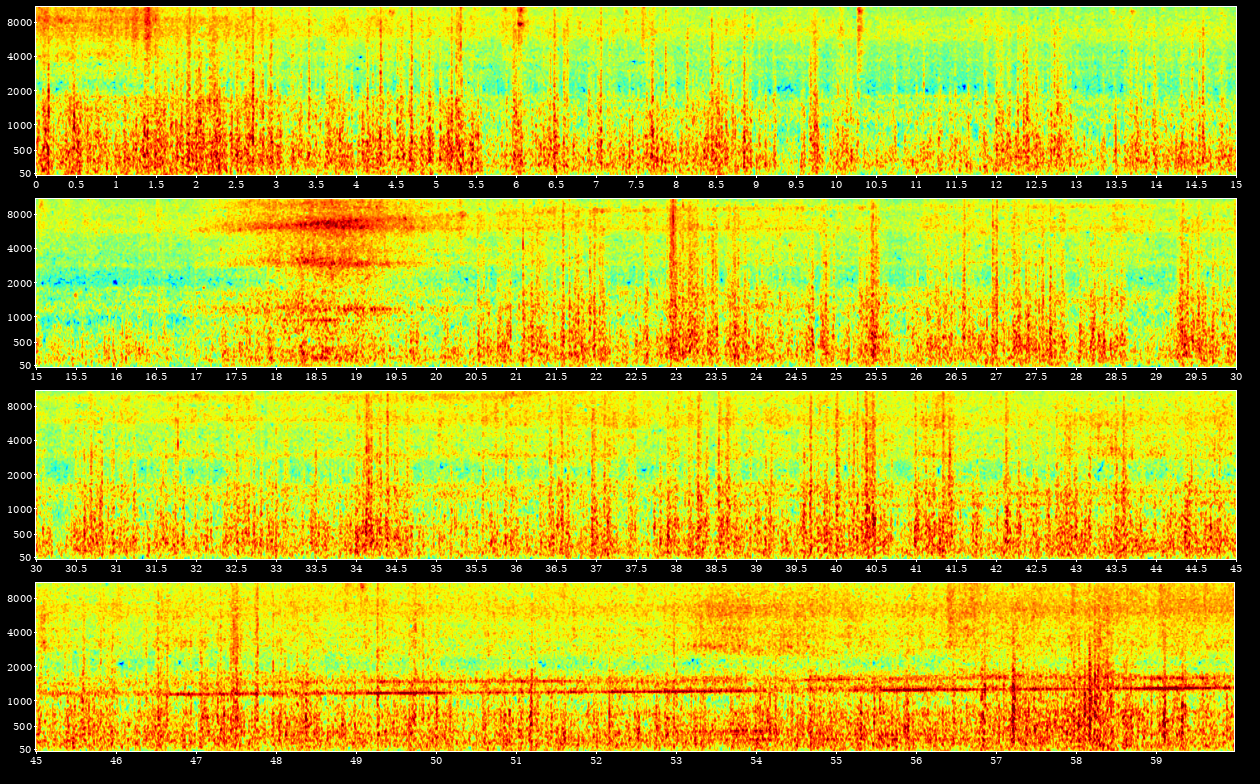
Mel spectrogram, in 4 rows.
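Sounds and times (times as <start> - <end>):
train wheels rumbling on rail: 0.0 - 59.9
wind across microphone: 0.0 - 59.9
thin high whine: 45.0 - 59.9.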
